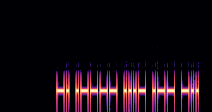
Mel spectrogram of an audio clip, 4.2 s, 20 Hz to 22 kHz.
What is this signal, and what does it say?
Morse code, heard as a keyed tone, about 25 wpm, 700 Hz. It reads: N1VWD
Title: NA SOTA Chaser Callsigns 25wpm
